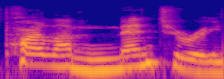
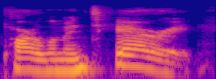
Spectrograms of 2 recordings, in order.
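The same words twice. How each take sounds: First: The stress is on the syllable men. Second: The stress is on the syllable tar. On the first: The speaker calls it right. "the emphasis isn't on tear, it's on men" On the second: The speaker calls it wrong. "I used to say parliamentary"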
